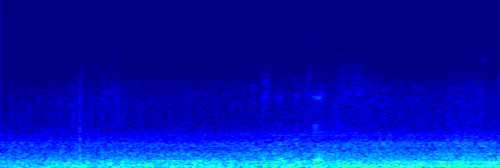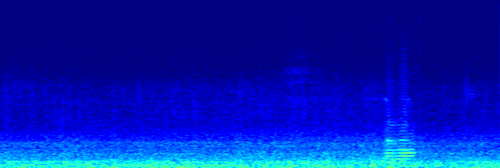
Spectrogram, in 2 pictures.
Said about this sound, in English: traffic on this road, isn't there? God.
